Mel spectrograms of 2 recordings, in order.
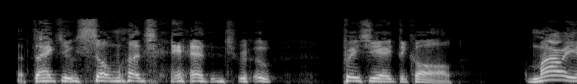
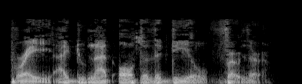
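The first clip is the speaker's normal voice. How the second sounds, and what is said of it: Deep-voiced Darth Vader impression. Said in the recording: “you have the deep voice ... I can't do Billy, but I can do my best to give you some Darth.”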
